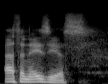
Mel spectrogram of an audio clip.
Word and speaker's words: Athanasius: Athanasius. That's the way all the British patristic scholars do it.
